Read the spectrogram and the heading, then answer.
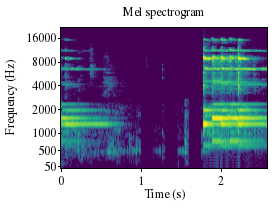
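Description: A phone rings with a message alert: a bright electronic melodic tone plays, breaks off into near silence with a few soft clicks, then resumes louder and keeps sounding.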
